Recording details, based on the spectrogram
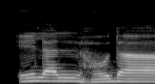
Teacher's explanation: تو اس جگہ پر کھڑا زبر موجود ہے تو ہم اس کھڑا زبر کو ایک الف یعنی 2 حرکات کی مقدار تک کھینچ کر پڑھیں گے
